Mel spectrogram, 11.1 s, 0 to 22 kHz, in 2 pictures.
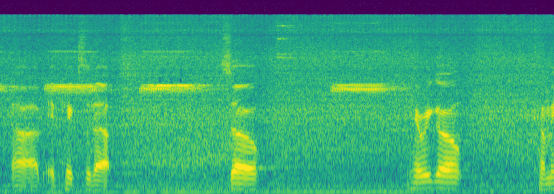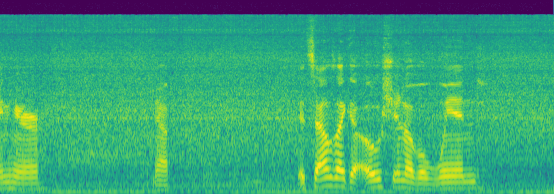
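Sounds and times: machinery humming: 0.0 - 11.0.

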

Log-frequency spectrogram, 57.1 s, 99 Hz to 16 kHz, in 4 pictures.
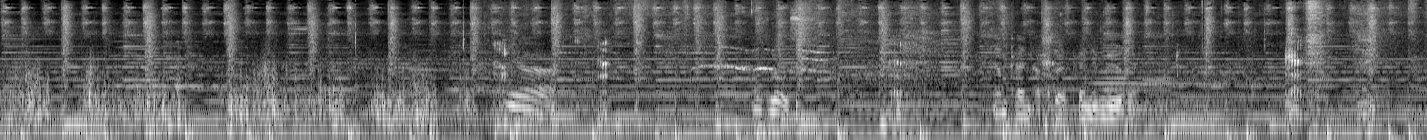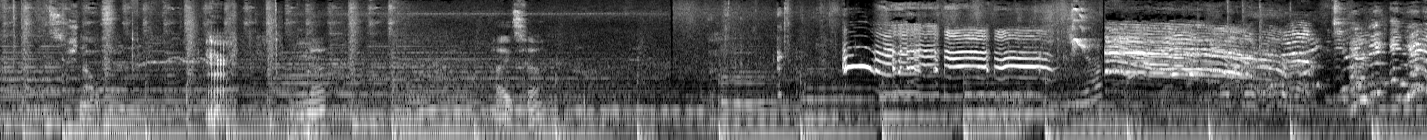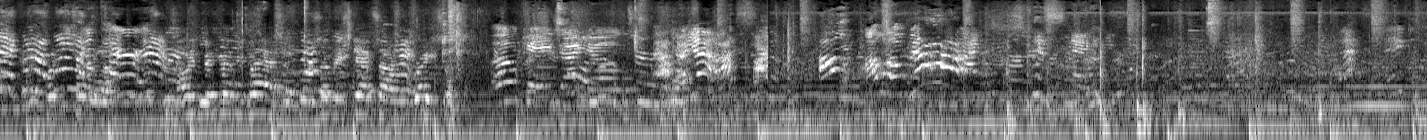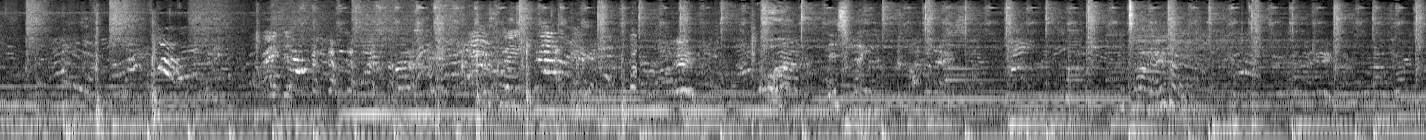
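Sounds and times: background music: 0.0 - 57.0
pig grunting: 12.8 - 13.8
young children chattering: 22.8 - 57.0.

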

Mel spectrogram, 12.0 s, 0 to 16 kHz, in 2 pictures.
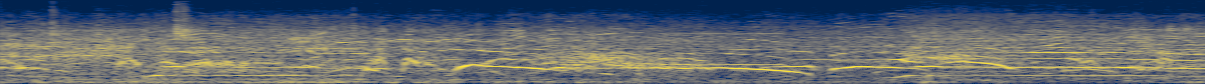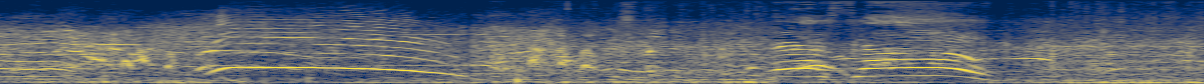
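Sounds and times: crowd noise: 0.0 - 12.0
voices cheering with long shouts: 0.0 - 12.0.

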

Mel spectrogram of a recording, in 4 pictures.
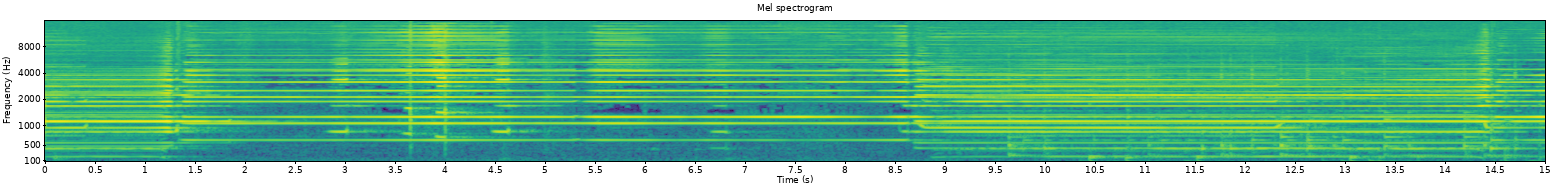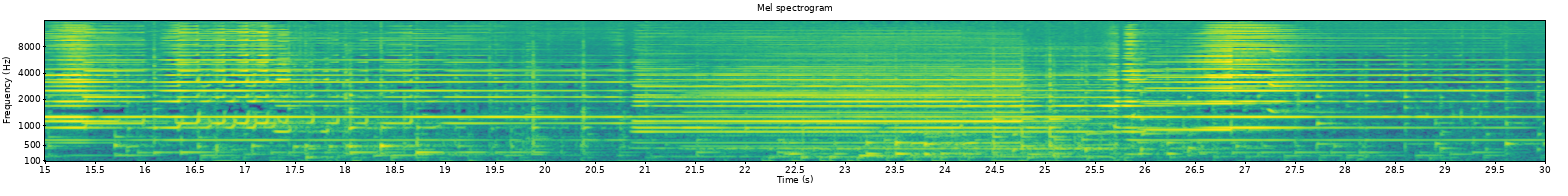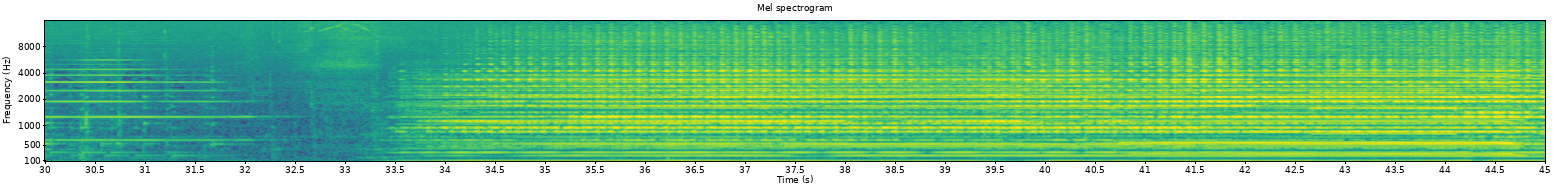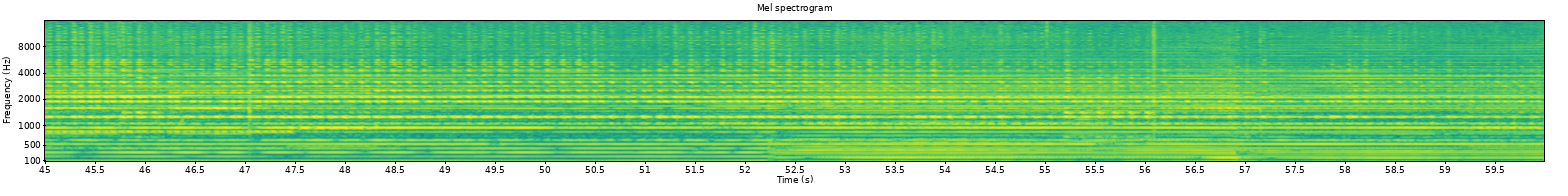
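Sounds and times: string quartet playing: 0.0 - 31.1, 33.5 - 59.9
wind instrument holding chords: 0.0 - 31.9, 33.5 - 59.9.

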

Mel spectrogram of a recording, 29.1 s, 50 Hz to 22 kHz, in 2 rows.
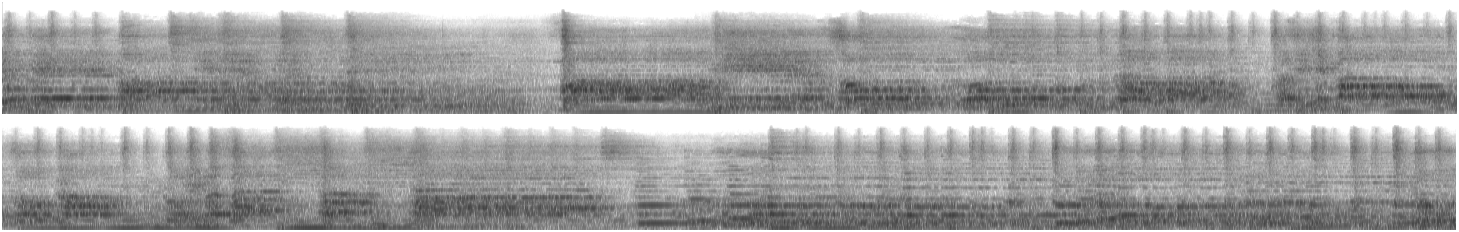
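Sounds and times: male choir singing in harmony: 0.0 - 29.0.

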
